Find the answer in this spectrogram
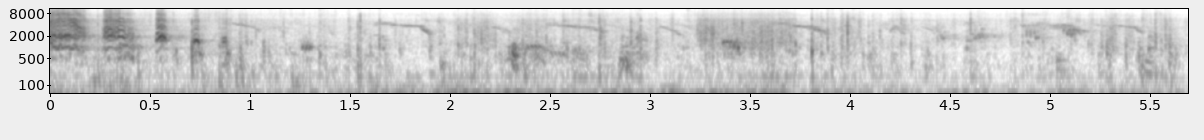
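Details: A chicken flock at morning feeding. Loud clattering bursts open the clip, then quick high chirps and soft clucks continue at an irregular, rapid pace.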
